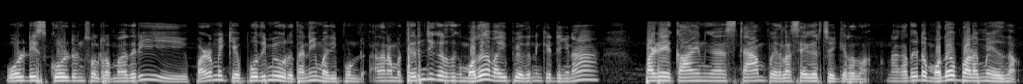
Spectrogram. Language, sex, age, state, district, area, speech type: Tamil, male, 18-30, Tamil Nadu, Nagapattinam, rural, spontaneous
